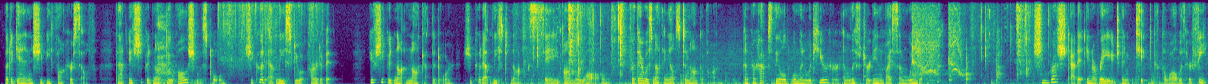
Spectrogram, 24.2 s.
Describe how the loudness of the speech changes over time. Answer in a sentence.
The volume of the speech stays about the same.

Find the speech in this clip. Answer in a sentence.
You can hear the speech from 0.0 to 18.6 s and from 20.5 to 24.1 s.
